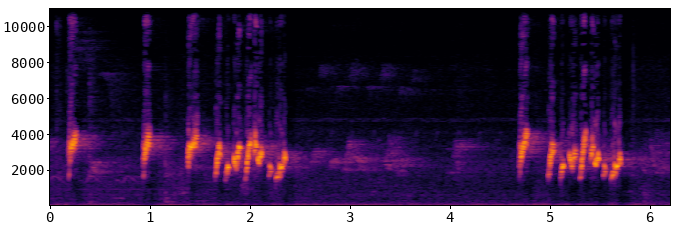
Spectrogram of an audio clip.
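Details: Red-whiskered bulbul delivering rapid 'pak wai' style song: a few single sharp notes lead into quick rolling phrases of warbled whistles, then another fast phrase after a brief silence.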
